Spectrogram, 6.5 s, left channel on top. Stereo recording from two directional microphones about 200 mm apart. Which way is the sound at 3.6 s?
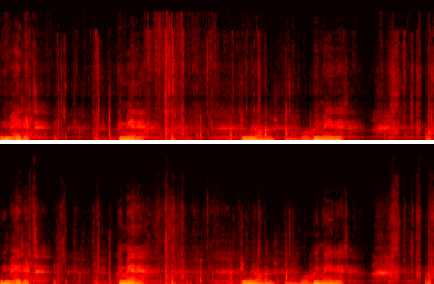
35° right (ahead or behind).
